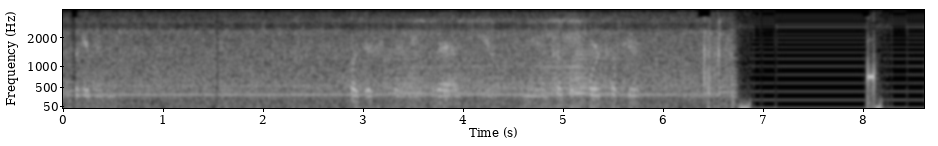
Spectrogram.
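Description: Steady, muffled road noise inside a moving car, a broad rumbling hiss that sounds phone-filtered, cuts off abruptly near seven seconds. Silence follows, broken by one short electronic beep.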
